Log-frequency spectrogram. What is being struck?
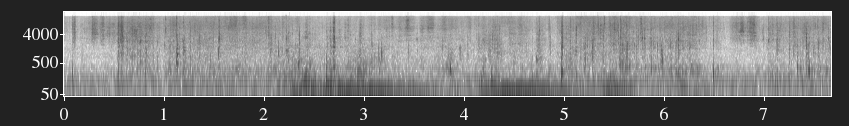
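Gym chalk blocks (magnesium carbonate).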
